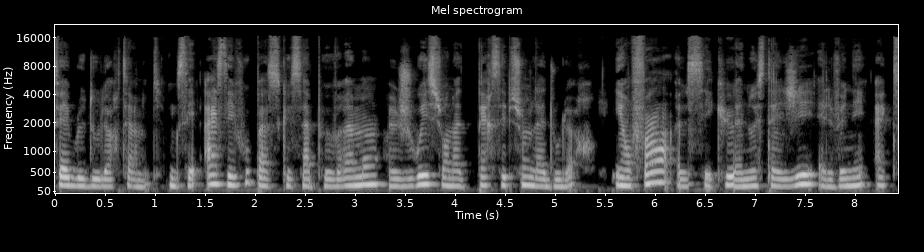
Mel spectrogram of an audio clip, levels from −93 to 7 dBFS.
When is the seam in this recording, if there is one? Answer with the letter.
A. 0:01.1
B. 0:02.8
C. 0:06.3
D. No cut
C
